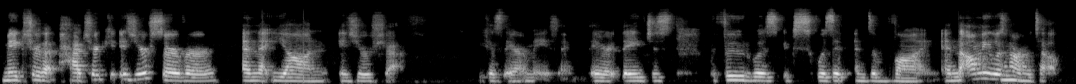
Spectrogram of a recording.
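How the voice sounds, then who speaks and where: A young woman co-hosting a podcast, talking loud and fast in casual chat, full of restarts. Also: on the low side, rough recording. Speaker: podcast co-host.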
